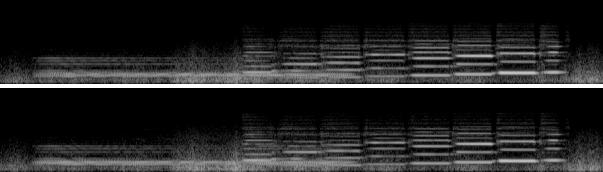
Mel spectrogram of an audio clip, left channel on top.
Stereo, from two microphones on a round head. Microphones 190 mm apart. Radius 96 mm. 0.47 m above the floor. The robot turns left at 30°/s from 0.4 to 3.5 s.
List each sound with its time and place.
2.4 s a flute: 170° right; by 5.7 s 160° left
